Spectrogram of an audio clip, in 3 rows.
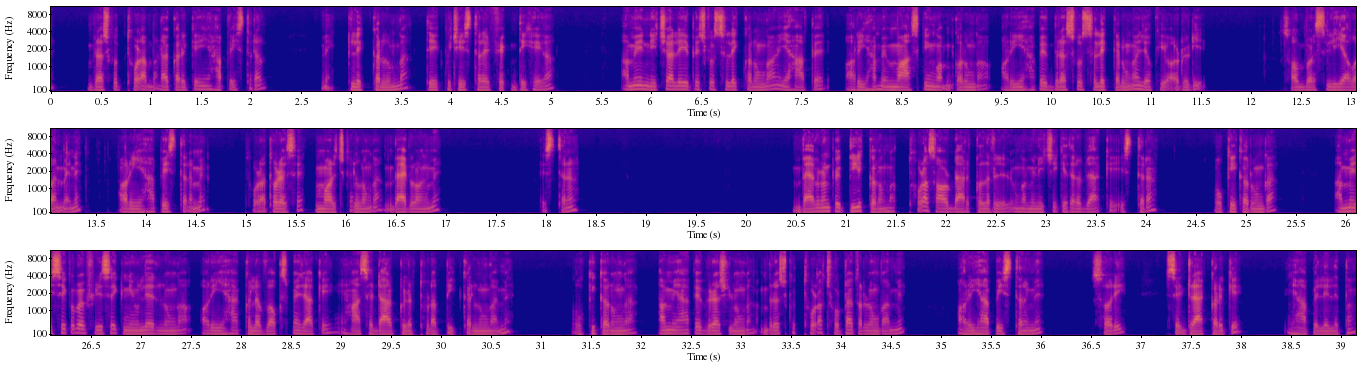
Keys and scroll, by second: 12.4 [, 34.1 [.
